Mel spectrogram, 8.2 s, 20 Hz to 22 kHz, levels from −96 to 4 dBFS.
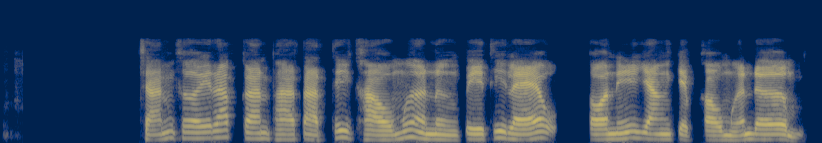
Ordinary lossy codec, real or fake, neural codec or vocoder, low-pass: none; fake; codec, 44.1 kHz, 7.8 kbps, DAC; 7.2 kHz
